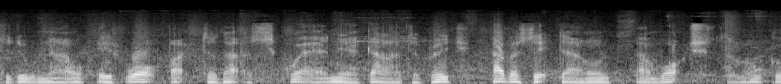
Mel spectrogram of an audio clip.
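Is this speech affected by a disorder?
Yes: motor neuron disease.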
